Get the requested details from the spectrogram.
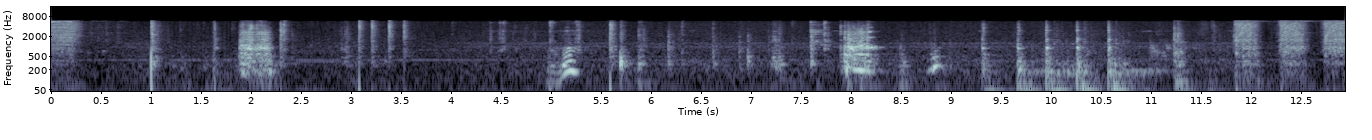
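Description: Small metal parts click and clatter on a metal bench.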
